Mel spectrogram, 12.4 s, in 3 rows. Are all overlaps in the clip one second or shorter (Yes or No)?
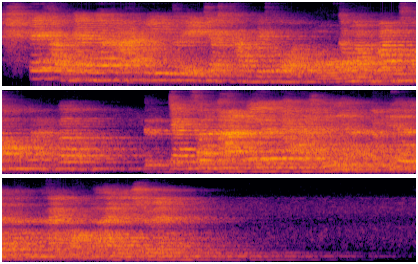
No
